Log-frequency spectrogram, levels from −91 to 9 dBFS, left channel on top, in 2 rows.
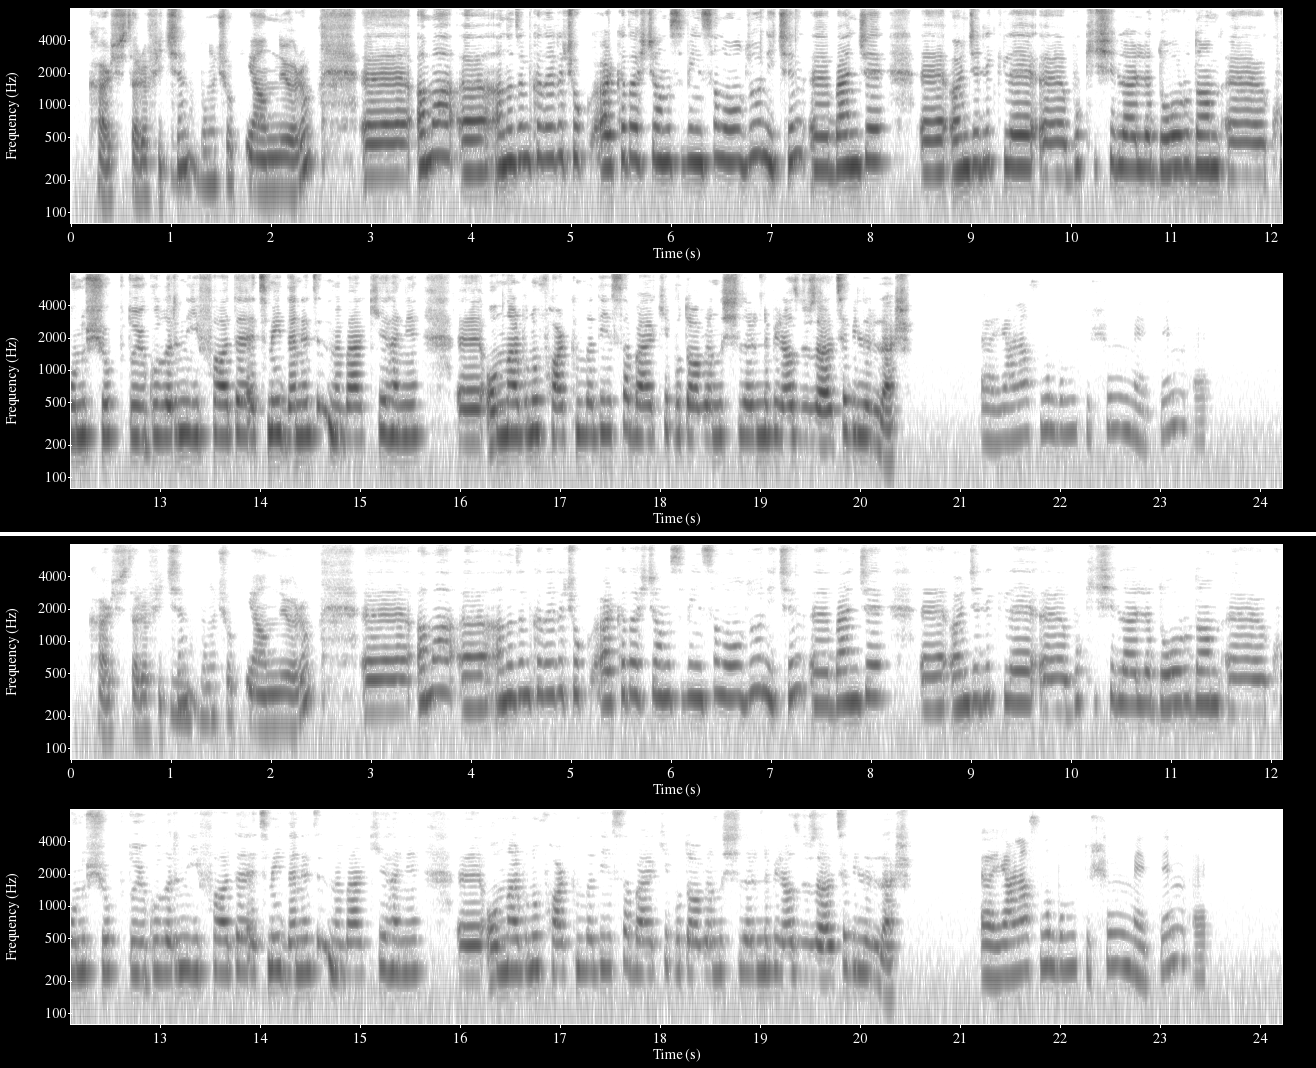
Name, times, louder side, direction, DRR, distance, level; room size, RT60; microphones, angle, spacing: voice 1, 0.2-20.5, left 7 dB, 90° left, 0.4 m, -33 dB
voice 2, 1.0-1.5 21.2-23.5, right 5 dB, 75° right, 0.4 m, -44 dB
4.1 x 3.0 x 2.5 m
head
